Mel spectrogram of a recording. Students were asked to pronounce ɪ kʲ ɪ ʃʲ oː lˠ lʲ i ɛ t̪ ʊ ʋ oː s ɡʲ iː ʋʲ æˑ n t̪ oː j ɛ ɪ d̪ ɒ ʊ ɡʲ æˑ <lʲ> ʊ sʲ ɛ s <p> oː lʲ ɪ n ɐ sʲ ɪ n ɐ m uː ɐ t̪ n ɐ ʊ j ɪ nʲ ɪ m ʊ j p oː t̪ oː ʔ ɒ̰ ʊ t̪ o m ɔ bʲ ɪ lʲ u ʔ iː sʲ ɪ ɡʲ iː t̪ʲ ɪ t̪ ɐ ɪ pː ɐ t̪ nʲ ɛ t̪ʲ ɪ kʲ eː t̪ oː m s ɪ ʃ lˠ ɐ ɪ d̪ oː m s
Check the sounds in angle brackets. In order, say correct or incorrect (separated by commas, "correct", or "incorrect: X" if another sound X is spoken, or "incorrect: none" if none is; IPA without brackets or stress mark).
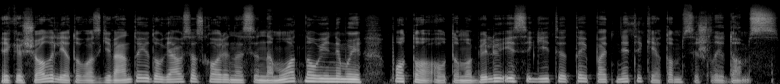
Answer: incorrect: none, incorrect: k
